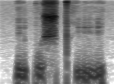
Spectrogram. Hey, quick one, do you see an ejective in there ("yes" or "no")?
no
